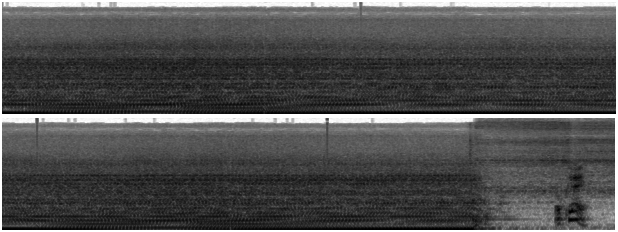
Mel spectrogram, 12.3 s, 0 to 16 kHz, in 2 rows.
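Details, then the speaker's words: Midmark Power Air dental compressor after fixing an air leak at the pressure switch, timed pump-up starting over 80 psi: steady, even piston chugging about four beats a second, no knocks or labouring, clean shutoff at 25 seconds, a healthy pump-up. "all right so we're at 25 seconds which means every time this compressor turns on"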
